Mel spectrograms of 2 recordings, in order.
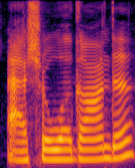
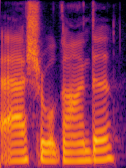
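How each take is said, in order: First: The word is pronounced in the standard way. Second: The word is pronounced in a deliberately distorted way. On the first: The speaker calls it right. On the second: The speaker calls it wrong.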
